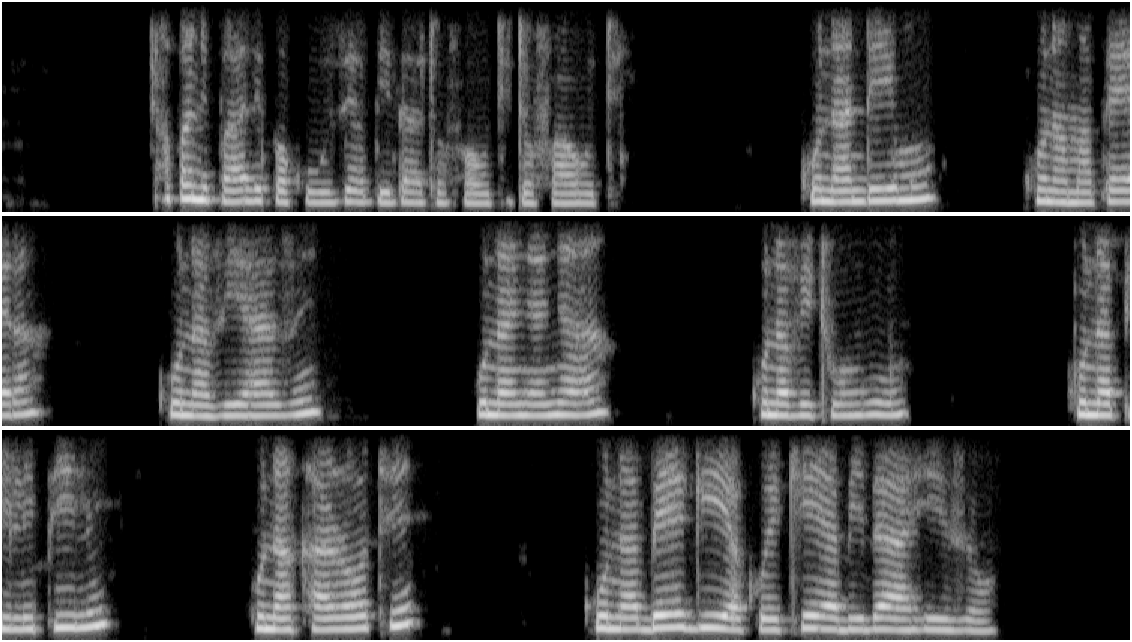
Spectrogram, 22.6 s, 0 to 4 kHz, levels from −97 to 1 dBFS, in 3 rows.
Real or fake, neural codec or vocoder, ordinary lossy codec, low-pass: fake; vocoder, 24 kHz, 100 mel bands, Vocos; Opus, 32 kbps; 3.6 kHz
